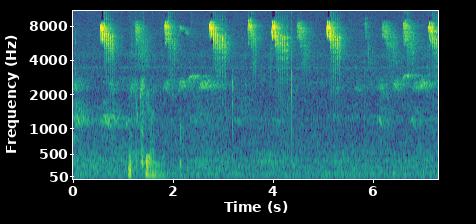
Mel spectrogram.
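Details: Long-tailed tit calls recorded on 21 May 2022: very high, thin, short notes repeated roughly every half second to second, with softer lower chirps between and a brief low sound early on.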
